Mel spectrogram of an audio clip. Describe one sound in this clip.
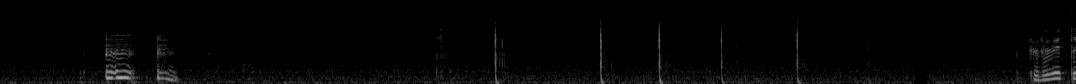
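A young woman speaks briefly and quietly, close by.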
